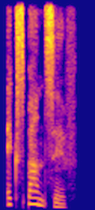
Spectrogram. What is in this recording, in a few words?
DRESS TRAP, minimal pairs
